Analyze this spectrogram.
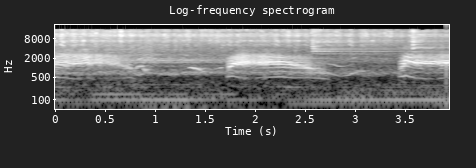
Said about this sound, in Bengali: কালো বিড়ালটা ল্যাজ তুলে ক্রমাগত ডাকতে লাগলো।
